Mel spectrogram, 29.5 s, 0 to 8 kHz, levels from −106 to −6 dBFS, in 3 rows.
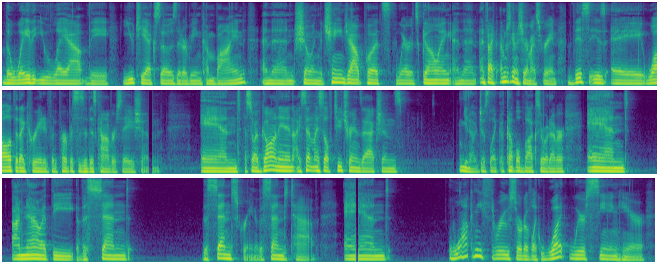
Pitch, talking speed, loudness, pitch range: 115 Hz, 180 wpm, -22 LUFS, 105-125 Hz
